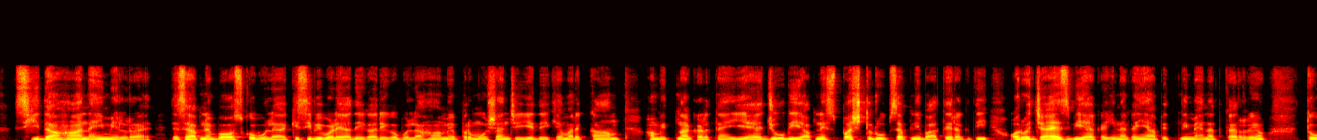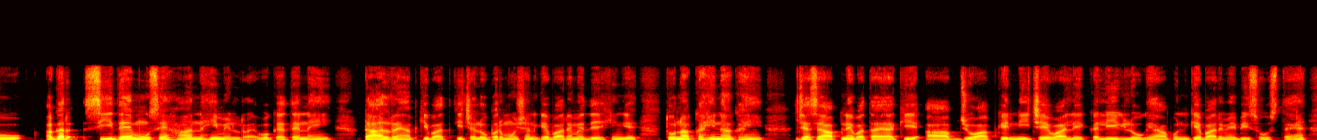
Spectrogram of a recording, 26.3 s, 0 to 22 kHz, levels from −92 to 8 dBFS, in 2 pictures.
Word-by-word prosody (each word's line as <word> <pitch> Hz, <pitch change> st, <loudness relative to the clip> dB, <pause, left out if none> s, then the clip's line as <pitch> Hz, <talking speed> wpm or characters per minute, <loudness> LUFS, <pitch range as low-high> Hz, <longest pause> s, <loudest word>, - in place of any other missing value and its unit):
सीधा 120 Hz, +3 st, +2 dB
हाँ, 110 Hz, +1 st, +2 dB
नहीं 105 Hz, 0 st, +2 dB
मिल 95 Hz, -4 st, 0 dB
रहा 85 Hz, 0 st, -4 dB
है, -, -, -11 dB, 0.2 s
जैसे -, -, +2 dB
आपने 105 Hz, -1 st, +2 dB
बॉस 105 Hz, +1 st, +2 dB
को 110 Hz, -, +2 dB
बुलाया, 95 Hz, +1 st, -2 dB
किसी 120 Hz, +5 st, -3 dB
भी 125 Hz, 0 st, +2 dB
बड़े 110 Hz, -2 st, +2 dB
अधिकारी 95 Hz, -1 st, -2 dB
को 95 Hz, -, -3 dB
बोला, 95 Hz, 0 st, -5 dB
हाँ, 95 Hz, +2 st, -6 dB
हमें 100 Hz, +1 st, -2 dB
प्रमोशन 100 Hz, +1 st, -2 dB
चाहिए 95 Hz, 0 st, -3 dB
देखिए 90 Hz, +2 st, -5 dB
हमारे 100 Hz, +1 st, -1 dB
काम 100 Hz, +2 st, -2 dB, 0.3 s
हम 95 Hz, +1 st, 0 dB
इतना 105 Hz, +3 st, 0 dB
करते 95 Hz, 0 st, -4 dB
हैं, 95 Hz, -, -3 dB
ये 100 Hz, +2 st, -1 dB
है, 95 Hz, -, +1 dB
जो 140 Hz, +9 st, +1 dB
भी 130 Hz, -5 st, +3 dB
है, 105 Hz, -, +2 dB
आपने 120 Hz, +5 st, -1 dB
स्पष्ट 165 Hz, +7 st, +3 dB
रूप 115 Hz, -, -4 dB
से -, -, +5 dB
अपनी 110 Hz, 0 st, -2 dB
बातें 95 Hz, +4 st, -2 dB
रख 100 Hz, -4 st, -5 dB
दी 145 Hz, +4 st, -1 dB, 0.2 s
और 115 Hz, 0 st, +3 dB
वो 125 Hz, -, +6 dB
जायज़ 135 Hz, +3 st, +6 dB
भी 120 Hz, -3 st, +2 dB
है 95 Hz, -1 st, +1 dB
कहीं 85 Hz, +1 st, -4 dB
न 95 Hz, 0 st, -2 dB
कहीं 100 Hz, +3 st, -2 dB
आप 100 Hz, -2 st, -4 dB
इतनी 105 Hz, +2 st, -4 dB
मेहनत 95 Hz, +1 st, -4 dB
कर 90 Hz, -1 st, -1 dB
रहे 100 Hz, +8 st, -1 dB
हो। 150 Hz, -, -2 dB, 0.4 s
तो 110 Hz, -2 st, +2 dB, 0.2 s
अगर 175 Hz, +5 st, +8 dB, 0.2 s
सीधे 145 Hz, +5 st, +5 dB
मुँह 135 Hz, -3 st, +6 dB
से 150 Hz, +3 st, +3 dB
हाँ, 120 Hz, +1 st, 0 dB
नहीं 115 Hz, +2 st, +1 dB
मिल 95 Hz, -5 st, -1 dB
रहा -, -, -8 dB
है, -, -, -10 dB
वो 115 Hz, -, -2 dB
कहते 115 Hz, +1 st, -3 dB
हैं 115 Hz, -, 0 dB
नहीं, 100 Hz, -4 st, -3 dB, 0.3 s
टाल 120 Hz, 0 st, +6 dB
रहे 110 Hz, -2 st, +2 dB
हैं 100 Hz, -, -1 dB
आपकी 95 Hz, +4 st, -4 dB
बात 100 Hz, -2 st, -2 dB
की 105 Hz, -, -2 dB
चलो 105 Hz, 0 st, -1 dB
प्रमोशन 100 Hz, -1 st, -2 dB
के 105 Hz, +2 st, 0 dB
बारे 100 Hz, 0 st, -1 dB
में 100 Hz, -1 st, -1 dB
देखेंगे। 100 Hz, +4 st, -2 dB, 0.3 s
तो 130 Hz, -, +4 dB
ना 135 Hz, -2 st, +7 dB
कहीं 120 Hz, +2 st, +3 dB
न 135 Hz, -1 st, +5 dB
कहीं 100 Hz, -2 st, -2 dB, 0.4 s
जैसे 105 Hz, +2 st, +2 dB
आपने 105 Hz, +2 st, +4 dB
बताया 105 Hz, +1 st, +1 dB
कि 105 Hz, +2 st, -2 dB
आप 100 Hz, -1 st, 0 dB
जो 105 Hz, 0 st, 0 dB
आपके 100 Hz, +2 st, 0 dB
नीचे 100 Hz, +3 st, 0 dB
वाले 100 Hz, -2 st, 0 dB
कलीग 100 Hz, +1 st, -2 dB
लोग 95 Hz, -2 st, -3 dB
हैं, 90 Hz, -, -3 dB
आप 95 Hz, +1 st, -4 dB
उनके 95 Hz, +4 st, -1 dB
बारे 100 Hz, -2 st, -1 dB
में 95 Hz, 0 st, -3 dB
भी 95 Hz, -, -3 dB
सोचते 90 Hz, 0 st, -6 dB
हैं, 105 Hz, +8 st, -2 dB
100 Hz, 240 wpm, -23 LUFS, 95-110 Hz, 0.4 s, अगर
